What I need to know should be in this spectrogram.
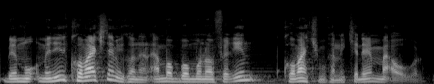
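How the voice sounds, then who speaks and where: A man's voice: medium pitch, animated, faint music behind. A man giving a religious lecture on scripture, explaining terms patiently and repeating key words for emphasis. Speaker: Quran commentator.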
